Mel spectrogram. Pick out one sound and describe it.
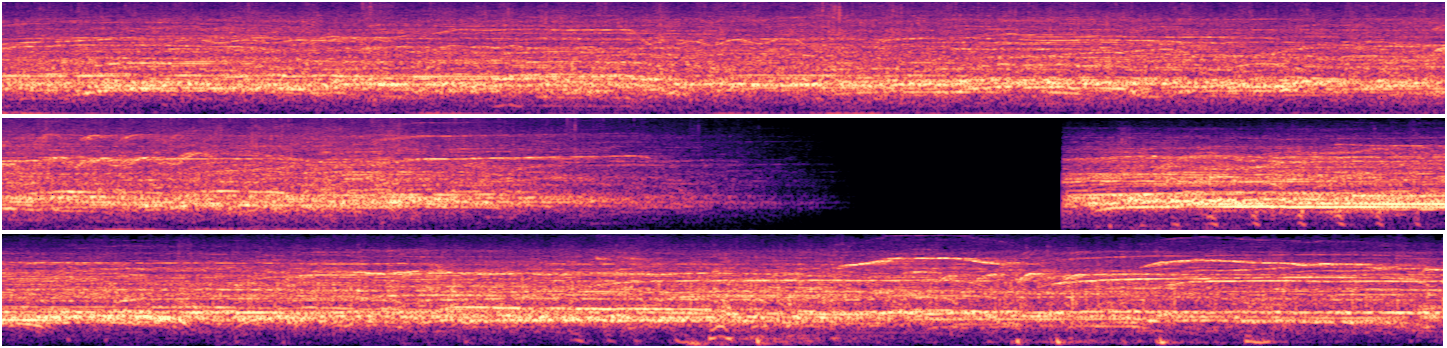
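A large crowd cheers, claps and whistles loudly in a big hall.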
